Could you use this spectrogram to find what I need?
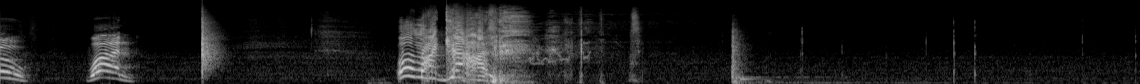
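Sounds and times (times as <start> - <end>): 
speech: 0.1 - 1.4, 4.0 - 5.3
hand clap for audio sync: 2.0 - 2.4
laughter: 4.6 - 7.0.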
